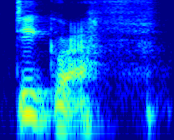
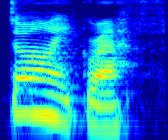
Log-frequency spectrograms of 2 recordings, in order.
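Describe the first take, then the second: First: The first syllable has a short vowel. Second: The first syllable has a long 'eye' vowel. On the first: "That doesn't quite make sense" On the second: "That can make an I. So let's try it with I"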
